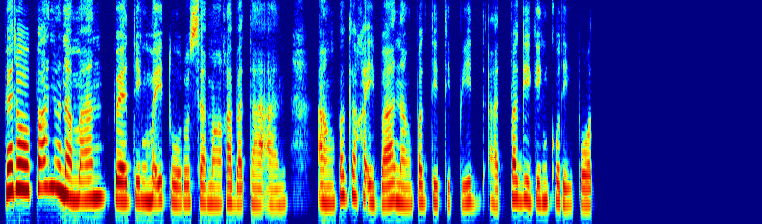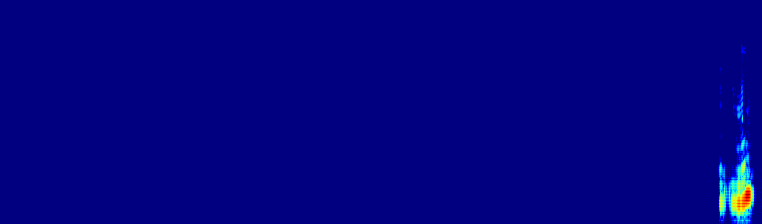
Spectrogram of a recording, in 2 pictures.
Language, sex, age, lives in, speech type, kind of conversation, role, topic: Filipino, female, 30-34, Philippines, read, expert-assistant, asker, Paano nakakatulong ang pagtuturo ng financial literacy sa kabataan?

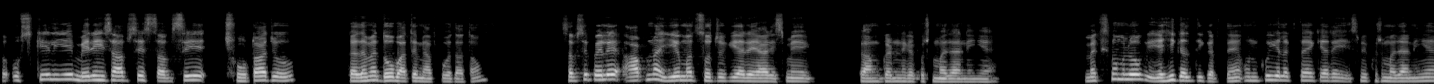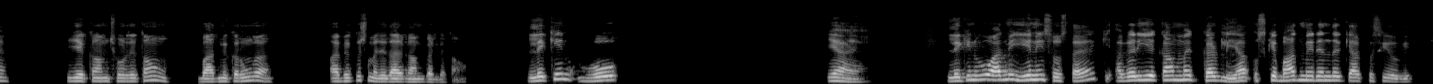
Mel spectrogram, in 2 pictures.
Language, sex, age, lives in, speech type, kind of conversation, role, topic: Hindi, male, 20-24, India, conversation, advice, advisor, मैं बार-बार काम टाल देता/देती हूँ और बाद में गहरा पछतावा महसूस करता/करती हूँ—मैं इस आदत को कैसे बदलूँ?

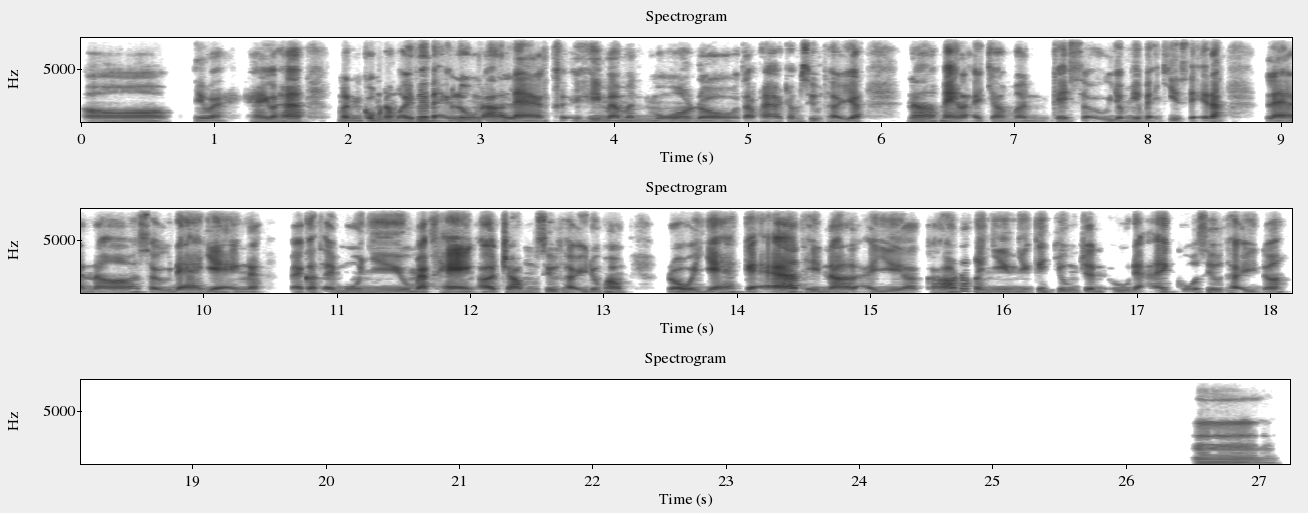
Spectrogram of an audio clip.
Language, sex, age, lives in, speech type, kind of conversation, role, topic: Vietnamese, male, 20-24, Vietnam, conversation, podcast, host, Bạn có mẹo nào để mua đồ tạp hóa tiết kiệm không?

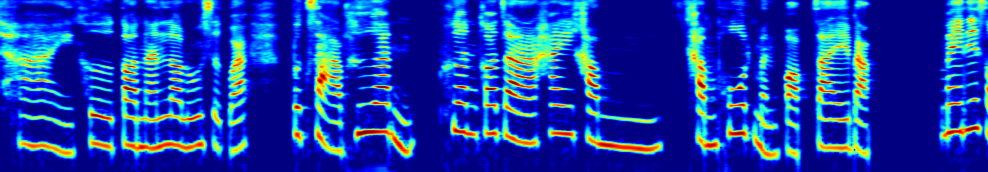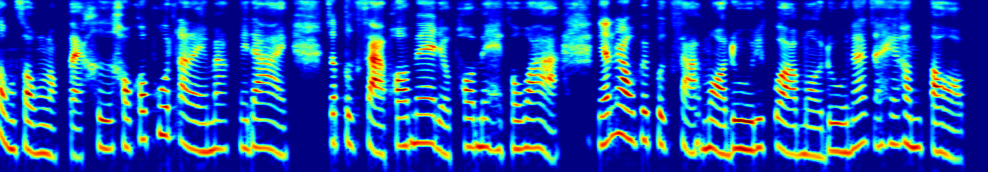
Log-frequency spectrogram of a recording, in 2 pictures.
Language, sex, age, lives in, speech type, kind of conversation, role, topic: Thai, female, 25-29, Thailand, conversation, podcast, guest, คุณขอความช่วยเหลือหรือหาคนคุยอย่างไรเมื่อรู้สึกเครียด?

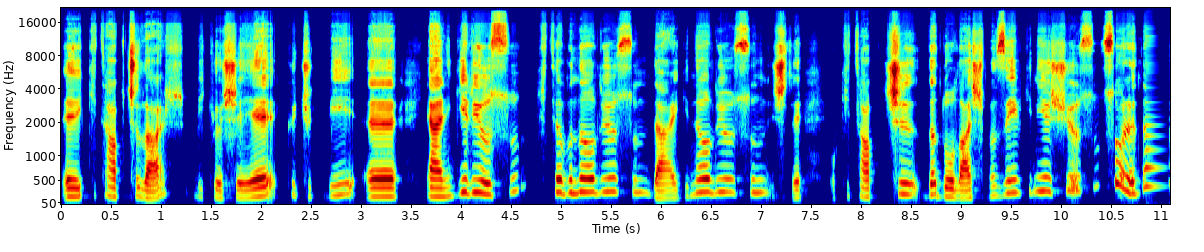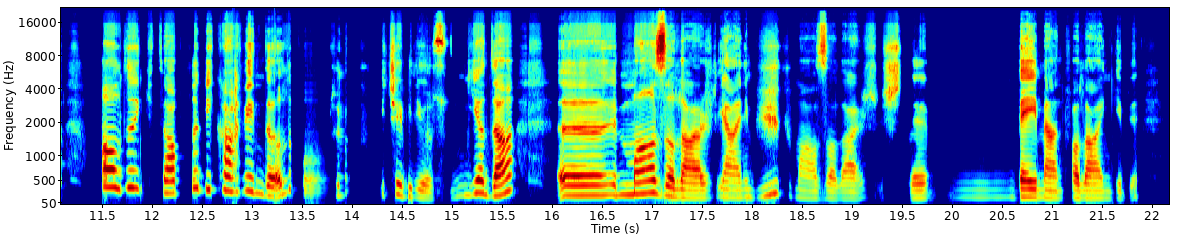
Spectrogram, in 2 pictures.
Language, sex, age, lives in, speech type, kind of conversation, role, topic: Turkish, female, 50-54, Italy, conversation, podcast, guest, Mahalle kahvesi topluma nasıl bir katkı sağlıyor?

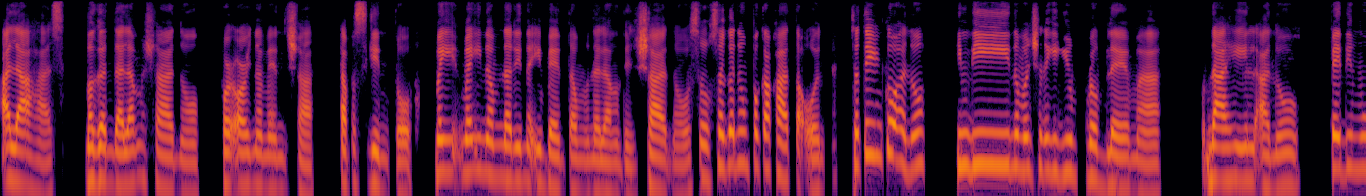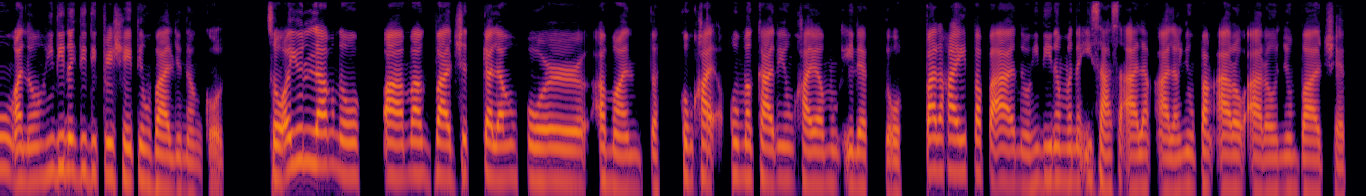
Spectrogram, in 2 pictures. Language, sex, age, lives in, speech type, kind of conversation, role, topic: Filipino, male, 25-29, Philippines, conversation, advice, advisor, Paano ako magiging kuntento sa kasalukuyan kong mga pag-aari at titigil sa sobra-sobrang pagbili?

